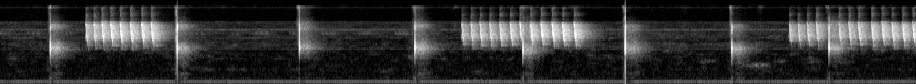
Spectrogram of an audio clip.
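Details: Bar-winged prinia lure call used to make wild birds answer: bursts of rapid, high buzzy trilled notes lasting about a second, repeated every three to four seconds, with sharp loud clicks between bursts and a steady low hum.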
